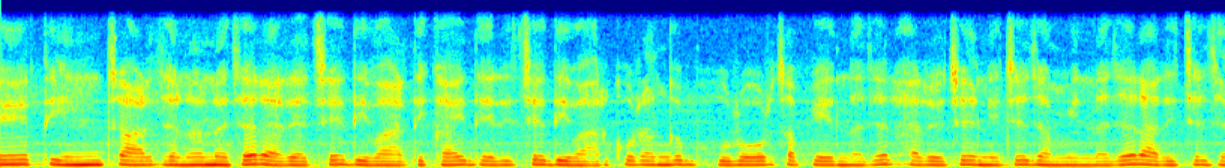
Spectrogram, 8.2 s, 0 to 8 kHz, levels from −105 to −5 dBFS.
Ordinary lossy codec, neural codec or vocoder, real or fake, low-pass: none; none; real; 7.2 kHz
